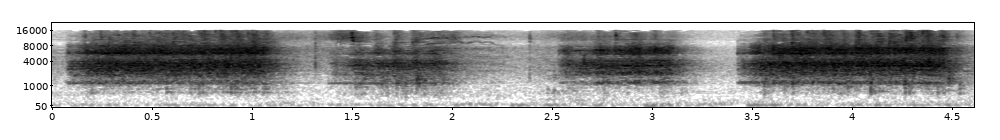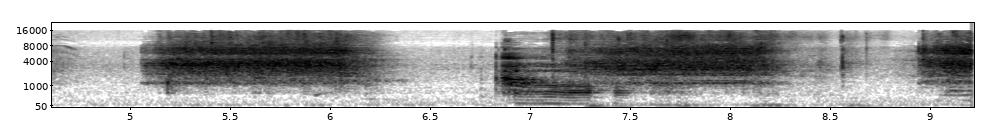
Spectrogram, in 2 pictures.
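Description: A small toy motor whirs in short bursts as a toy robot drives across a hard floor.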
